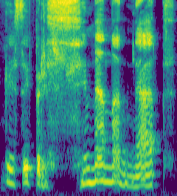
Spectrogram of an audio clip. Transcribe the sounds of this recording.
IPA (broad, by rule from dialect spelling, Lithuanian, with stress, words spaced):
kɐ ɪˈsɐɪ pʲrʲɪˈsʲɪmʲɛnɐ nʲɛt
